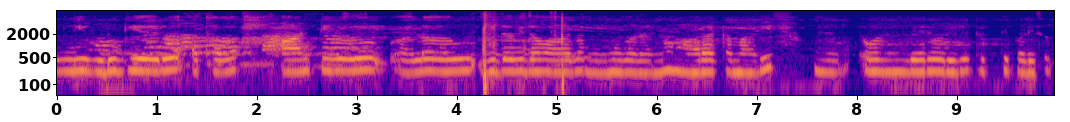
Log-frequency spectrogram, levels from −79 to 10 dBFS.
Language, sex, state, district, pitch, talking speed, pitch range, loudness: Kannada, female, Karnataka, Mysore, 225 Hz, 65 wpm, 215-230 Hz, -21 LUFS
